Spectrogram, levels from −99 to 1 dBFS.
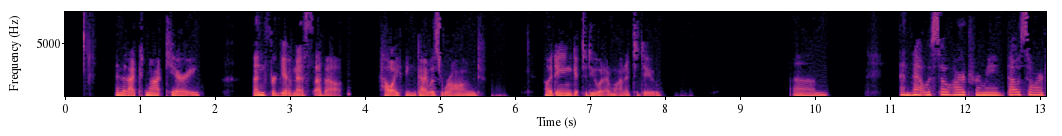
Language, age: English, 20-39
